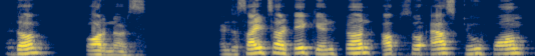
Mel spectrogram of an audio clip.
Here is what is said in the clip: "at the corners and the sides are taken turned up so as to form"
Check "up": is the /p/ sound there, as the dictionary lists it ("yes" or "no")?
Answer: yes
